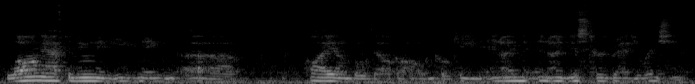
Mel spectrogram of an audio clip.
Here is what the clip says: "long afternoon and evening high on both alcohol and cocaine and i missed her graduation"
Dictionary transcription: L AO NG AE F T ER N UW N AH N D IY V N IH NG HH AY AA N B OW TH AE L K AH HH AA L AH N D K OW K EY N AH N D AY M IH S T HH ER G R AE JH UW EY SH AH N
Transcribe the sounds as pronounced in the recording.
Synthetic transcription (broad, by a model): L AO NG AE F T ER N UW N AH N IY V N IH NG HH AY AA N B OW TH AE L K AH HH AA L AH N K OW K EY N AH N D AY M IH S T HH ER G R AE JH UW EY SH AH N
